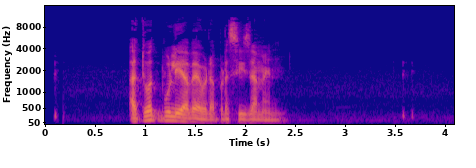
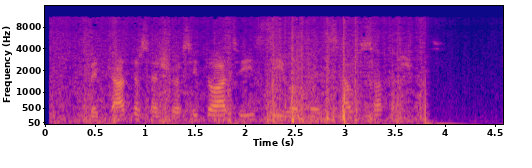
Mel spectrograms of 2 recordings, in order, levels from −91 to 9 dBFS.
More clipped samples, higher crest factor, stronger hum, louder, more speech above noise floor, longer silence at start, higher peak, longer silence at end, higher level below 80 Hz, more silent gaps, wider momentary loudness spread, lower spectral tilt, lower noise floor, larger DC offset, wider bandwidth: neither; about the same, 26 dB vs 24 dB; neither; about the same, -27 LUFS vs -27 LUFS; first, 46 dB vs 30 dB; first, 0.85 s vs 0.05 s; about the same, -6 dBFS vs -4 dBFS; first, 1.75 s vs 0.45 s; second, -60 dBFS vs -44 dBFS; neither; about the same, 10 LU vs 9 LU; about the same, -5 dB/octave vs -4.5 dB/octave; first, -73 dBFS vs -57 dBFS; neither; about the same, 11.5 kHz vs 11.5 kHz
